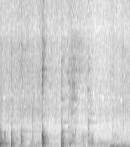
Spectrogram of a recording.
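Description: Okra fries and is stirred in a pan for a South Indian buttermilk curry, mor kuzhambu, with a steady sizzle broken by several sharp scraping stirs close by, and no talk.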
